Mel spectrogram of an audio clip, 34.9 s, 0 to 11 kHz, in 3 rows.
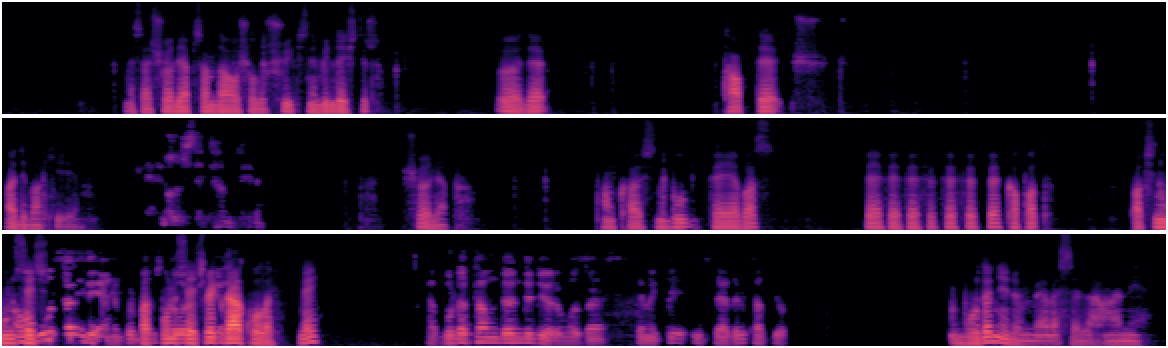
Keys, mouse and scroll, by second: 0.0-1.5 middle drag, 1.5 click, 2.1 click, 2.5 shift+click, 3.0 ctrl+j, 4.3 /, 4.5 middle click, 5.0 2, 8.2 middle click, 8.3 scroll down 1, 8.4-9.1 scroll up 2, 9.1-10.5 middle drag, 10.5 alt+shift+click, 11.1-13.8 middle drag, 13.8 scroll up 3, 14.3-15.4 middle drag, 15.4 click, 15.8-18.1 middle drag, 18.1 shift+click, 18.6-20.7 f, 20.8 scroll down 1, 21.3 middle click, 21.7 scroll up 1, 21.8 middle click, 22.6-23.1 scroll up 2, 22.7 middle click, 23.4 3, 24.4-26.0 middle drag, 26.0 ;, 30.5 click, 30.8 scroll down 2, 31.0 middle click, 31.4 3, 32.7 alt+click, 33.3 middle click, 34.2-34.6 scroll up 2.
